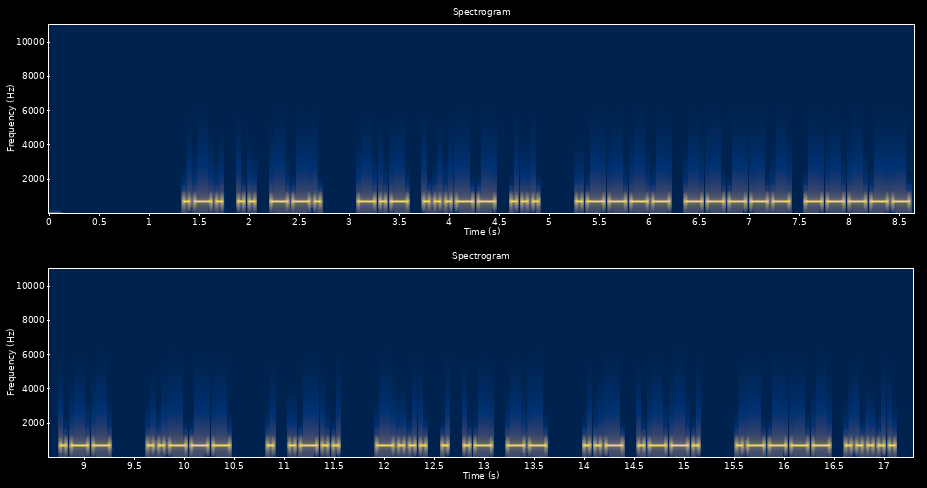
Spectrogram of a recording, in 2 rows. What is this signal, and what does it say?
Morse code, heard as a keyed tone, about 22 wpm, 700 Hz. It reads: RIG K3S 100W 2 EL BEAM UP 15
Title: Practice QSO - Exchange 2 - Info - 22wpm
